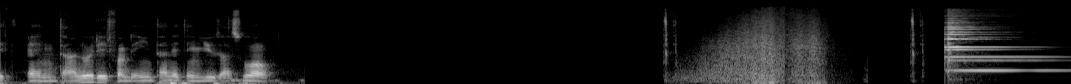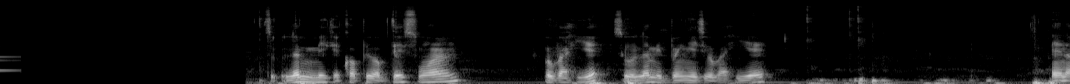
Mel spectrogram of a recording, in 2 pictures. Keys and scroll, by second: 10.1 space, 21.3 t.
